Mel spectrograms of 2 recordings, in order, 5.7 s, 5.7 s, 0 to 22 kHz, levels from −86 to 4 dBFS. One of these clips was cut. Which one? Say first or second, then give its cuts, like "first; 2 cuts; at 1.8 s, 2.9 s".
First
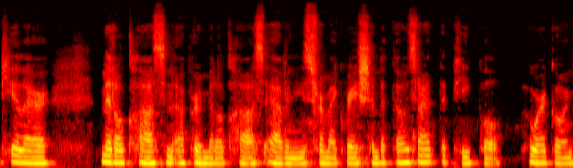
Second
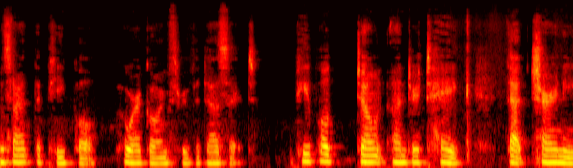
second; 1 cut; at 2.6 s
